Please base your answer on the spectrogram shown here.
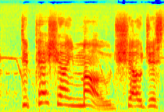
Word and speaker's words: Depeche: off the xn and we just kept the pronounced de peche I'm mode show just how much futurism as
